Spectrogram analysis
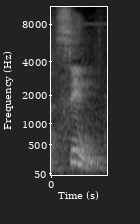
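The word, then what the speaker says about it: שׂין: sin sin 왼쪽에 점이 있다는 거 기억하시고 아까 사맥하고 같은 발음이라고 생각하시면 되겠습니다. 시 발음이죠.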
